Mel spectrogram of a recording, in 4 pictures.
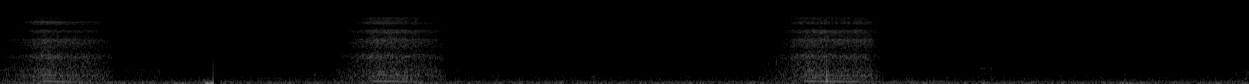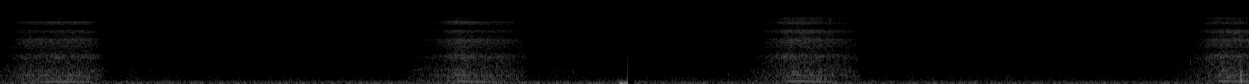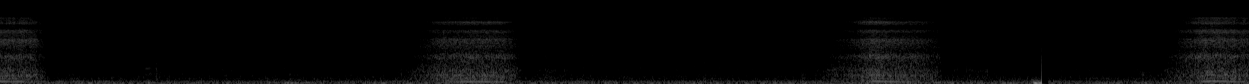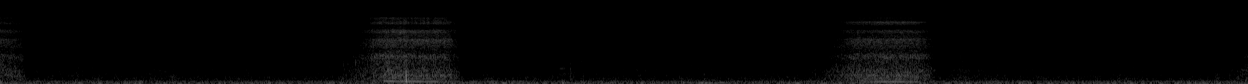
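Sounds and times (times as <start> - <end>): woman breathing with light snores: 0.0 - 1.7, 3.3 - 4.5, 7.7 - 8.9, 12.4 - 14.0, 16.6 - 18.3, 20.0 - 21.2, 24.3 - 25.5, 29.0 - 30.7, 33.2 - 34.9, 36.6 - 37.8, 40.9 - 42.2, 45.6 - 47.3.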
